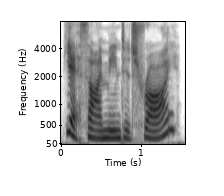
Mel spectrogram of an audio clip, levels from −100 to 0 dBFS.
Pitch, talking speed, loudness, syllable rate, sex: 210 Hz, 195 wpm, -17 LUFS, 3.7 syllables/s, female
